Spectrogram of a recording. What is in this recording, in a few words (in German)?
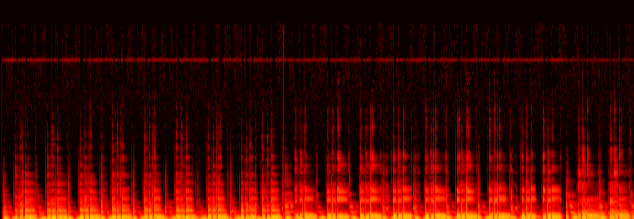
pick alle einstellungen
